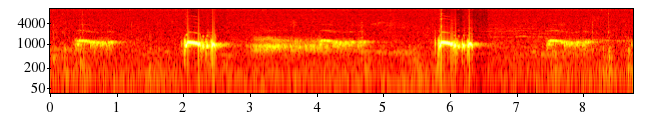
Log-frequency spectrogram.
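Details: Loud local zebra dove lure song, ngayer kerot nutut style, used to provoke other doves into singing: sharp clicking cooed phrases about every four seconds, alternating with softer, flat, drawn-out whistled notes.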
